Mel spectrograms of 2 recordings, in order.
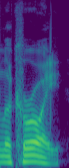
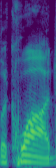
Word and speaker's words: LaCroix: It's not fucking LaCroix, white fucking soccer moms and Kroger. It's LaCroix. Just because you're not French doesn't mean you can change the fucking pronunciation.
